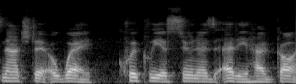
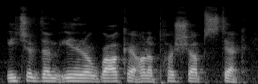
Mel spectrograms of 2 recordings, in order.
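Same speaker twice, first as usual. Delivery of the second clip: ordinary delivery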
